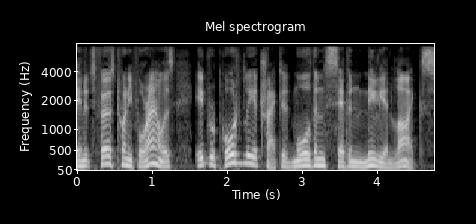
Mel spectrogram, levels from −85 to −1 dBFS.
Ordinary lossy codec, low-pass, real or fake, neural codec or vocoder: MP3, 48 kbps; 7.2 kHz; real; none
